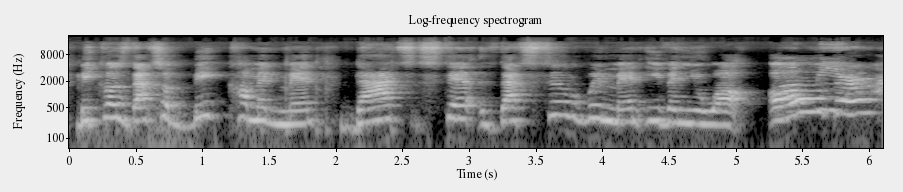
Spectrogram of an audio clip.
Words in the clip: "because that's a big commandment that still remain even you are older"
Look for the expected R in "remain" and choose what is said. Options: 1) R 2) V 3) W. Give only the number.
3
